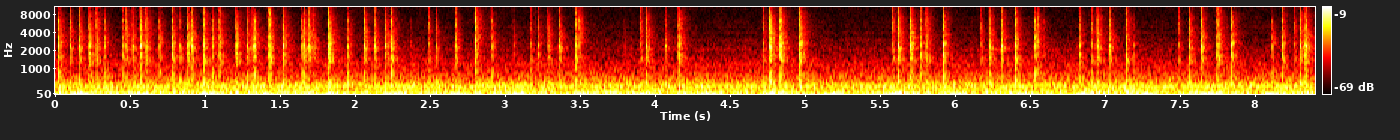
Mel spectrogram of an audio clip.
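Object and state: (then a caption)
Spiral notebook with glossy paper cover. Fingers and nails tap rapidly along the bottom edge of a spiral notebook with a glossy paper puppy cover. Quick bursts of crisp, bright clicks come in uneven runs with short pauses, over a steady low hum that runs throughout.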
